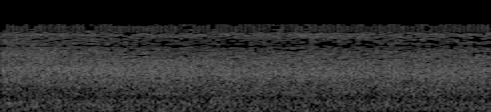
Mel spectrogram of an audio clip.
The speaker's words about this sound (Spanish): Si tú pasas por aquí por el puente, no hay algún señalamiento que hay una cascada, algo, lo miras porque vienes de frente y miras el caído de la, del agua, por eso que lo identificas que es una cascada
